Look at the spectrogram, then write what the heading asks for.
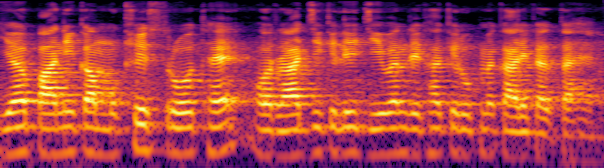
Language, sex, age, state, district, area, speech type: Hindi, male, 18-30, Madhya Pradesh, Bhopal, urban, read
